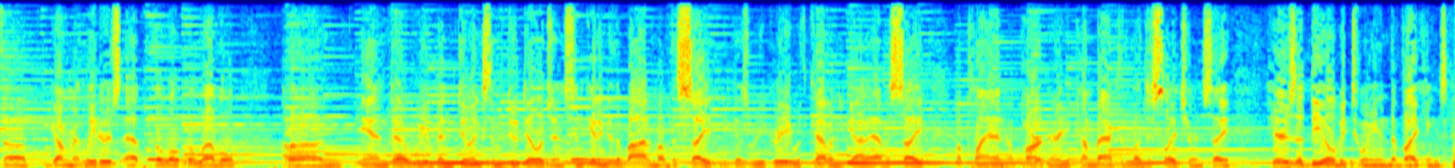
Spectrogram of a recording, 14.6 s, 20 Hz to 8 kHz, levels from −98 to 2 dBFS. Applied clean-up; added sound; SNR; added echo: none; Harp; 4 dB; none.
